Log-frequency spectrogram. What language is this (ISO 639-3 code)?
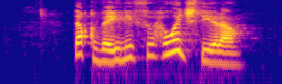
kab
